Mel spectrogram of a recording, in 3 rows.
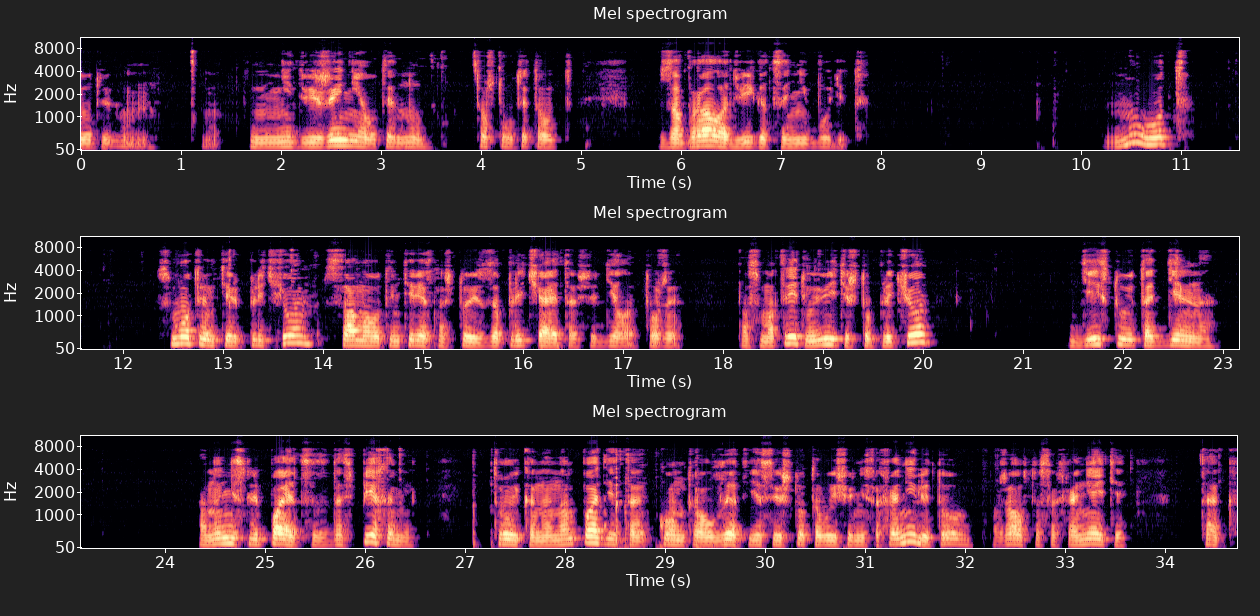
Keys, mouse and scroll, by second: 3.5 middle click, 6.0 middle click, 9.4 KP_1, 10.0-10.4 scroll down 1, 10.8 scroll down 1, 11.4 scroll down 1, 11.9 shift+middle click, 13.5 click, 16.0 g, 29.3 ctrl+z, 32.0 click, 34.3 click.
